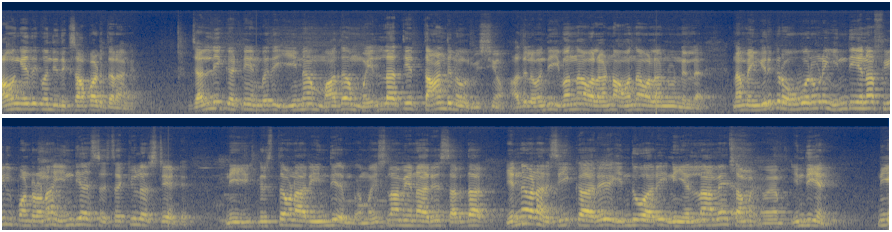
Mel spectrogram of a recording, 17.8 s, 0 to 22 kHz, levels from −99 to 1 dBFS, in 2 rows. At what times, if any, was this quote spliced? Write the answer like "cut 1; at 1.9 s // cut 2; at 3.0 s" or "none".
none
